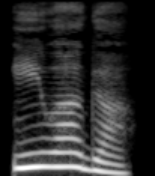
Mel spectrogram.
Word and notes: ಇವಾಗ: ivāga

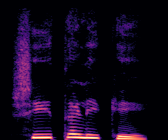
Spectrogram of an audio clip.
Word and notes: ಶೀತಳಿಕೆ: śitaḷike

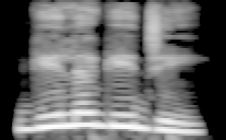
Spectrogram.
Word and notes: ಕಾಲಗೆಜ್ಜೆ: kālagejje

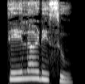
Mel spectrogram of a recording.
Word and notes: ತೇಲಾಡಿಸು: Kannada

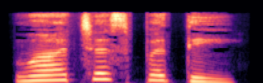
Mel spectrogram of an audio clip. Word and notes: ವಾಚಸ್ಪತಿ: vācaspati

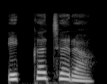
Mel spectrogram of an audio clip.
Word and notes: ಏಕಚರ: ēkacara; Kannada

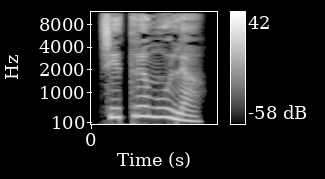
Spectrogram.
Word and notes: ಚಿತ್ರಮೂಲ: citra mūla

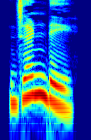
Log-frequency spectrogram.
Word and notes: ಝಿಂಟಿ: jhiṇṭi

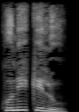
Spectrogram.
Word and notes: ಕುನಿಕಿಲು: kunikilu; Kannada

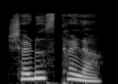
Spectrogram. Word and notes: ಷಟ್ಸ್ಥಲ: ṣaṭsthala

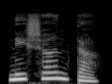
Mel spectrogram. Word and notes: ನಿಶಾಂತ: niśanta

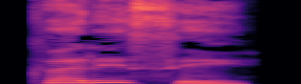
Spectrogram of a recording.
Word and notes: ಗಿರಿಸ: Kannada

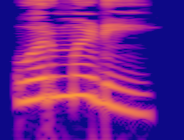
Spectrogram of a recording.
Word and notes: ಓರೆಮಾಡು: ōremāḍu

